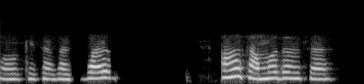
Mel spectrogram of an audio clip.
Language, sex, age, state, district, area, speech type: Tamil, female, 18-30, Tamil Nadu, Tirupattur, rural, conversation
